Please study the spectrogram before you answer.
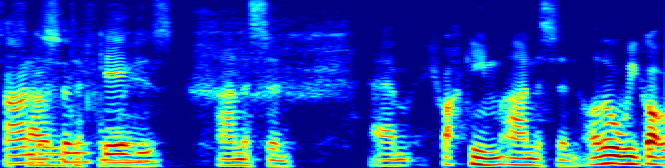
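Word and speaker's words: Joachim Andersen: Well, we haven't spoken about the centre back at Crystal Palace, whose name can get pronounced 1,000 different ways. Anderson. Joachim Anderson.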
